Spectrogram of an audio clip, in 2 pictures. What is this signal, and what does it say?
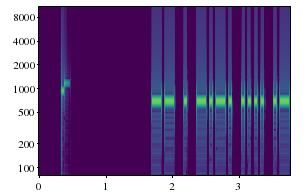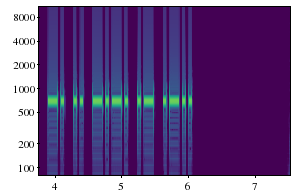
Morse code, heard as a keyed tone, about 25 wpm, 700 Hz. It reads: MECHANICAL
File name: Ten Letter Words - 25wpm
